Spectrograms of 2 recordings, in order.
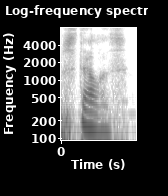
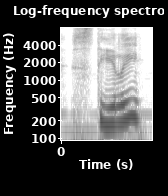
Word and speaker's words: stela: I've always called them Stellas. And I looked up the pronunciation to see if there was a preferred pronunciation. And there are like a half dozen ways of saying it. There are people that say Steely.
